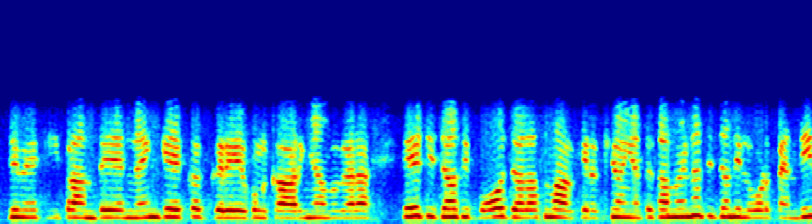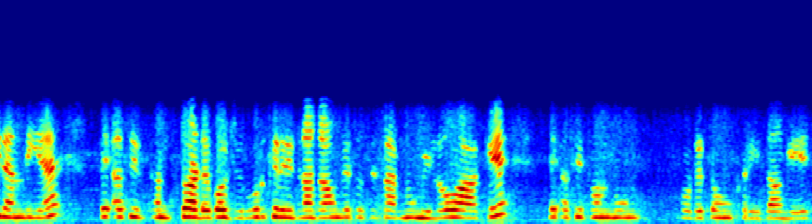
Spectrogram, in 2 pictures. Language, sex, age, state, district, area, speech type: Punjabi, female, 30-45, Punjab, Mansa, urban, conversation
